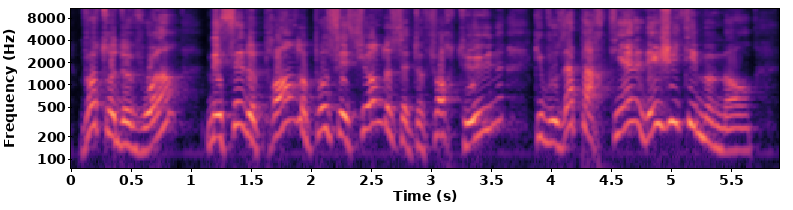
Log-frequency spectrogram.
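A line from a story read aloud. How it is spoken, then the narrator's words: Exclaimed. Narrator (French): s'exclama Blangard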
